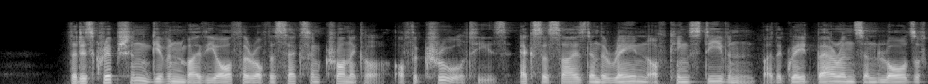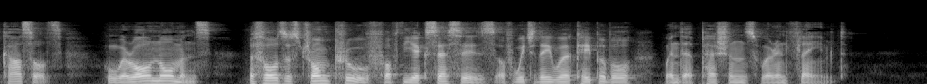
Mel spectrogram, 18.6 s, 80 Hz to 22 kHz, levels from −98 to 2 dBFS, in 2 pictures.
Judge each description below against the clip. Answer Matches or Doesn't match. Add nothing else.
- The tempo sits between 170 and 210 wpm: Doesn't match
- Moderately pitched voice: Doesn't match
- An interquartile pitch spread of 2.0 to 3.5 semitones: Matches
